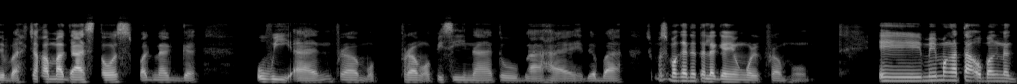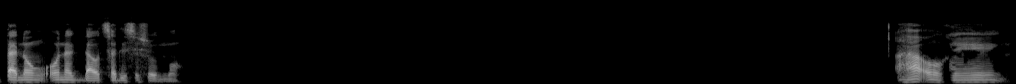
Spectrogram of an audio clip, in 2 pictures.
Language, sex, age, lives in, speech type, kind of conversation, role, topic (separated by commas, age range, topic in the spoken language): Filipino, male, 25-29, Philippines, conversation, podcast, host, Anong mga kapalit ang kinailangan mong tiisin para makapagpalit ng karera?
